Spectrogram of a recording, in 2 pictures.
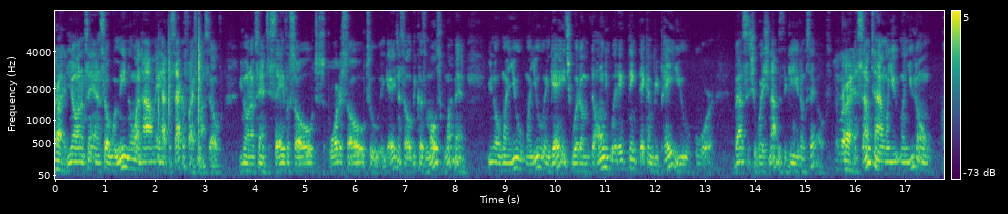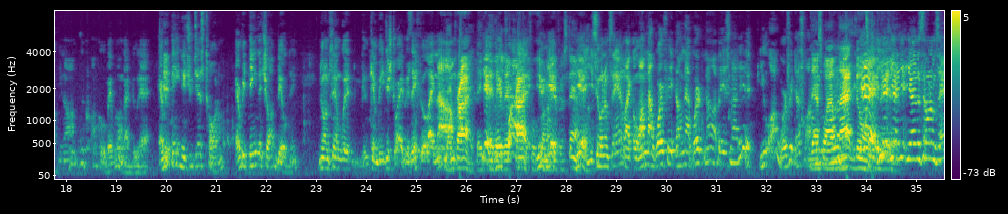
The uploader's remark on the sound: If your Audio sounds hollow it’s ok we had some technical difficulties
